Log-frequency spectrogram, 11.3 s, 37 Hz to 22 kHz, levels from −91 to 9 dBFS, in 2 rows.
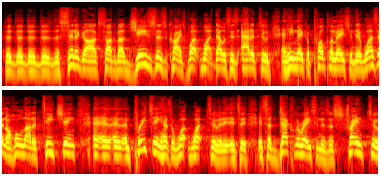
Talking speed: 250 wpm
